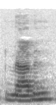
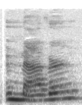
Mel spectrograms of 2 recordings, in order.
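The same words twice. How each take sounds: First: Mavin said MAV-in with no r; the fix Mavin, short plain ending; Mavin, a light -in ending, rising; corrected name. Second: Mavern said MAV-ern with an r in the last syllable; the slip Mavern, r-coloured ending; wrong name slip. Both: Real, not acted. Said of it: "why did I say Mavern?".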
